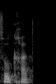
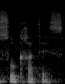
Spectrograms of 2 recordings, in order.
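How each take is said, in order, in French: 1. Le nom se prononce à la française. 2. Le nom se prononce à la brésilienne.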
